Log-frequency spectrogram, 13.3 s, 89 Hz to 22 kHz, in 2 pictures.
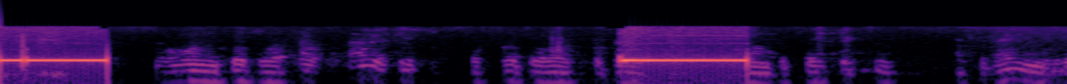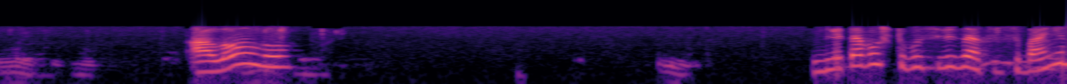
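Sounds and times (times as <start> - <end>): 
telephone line connecting beeps: 0.0 - 0.7, 3.9 - 4.7
recorded voice speaking: 1.0 - 3.9, 4.7 - 8.8, 10.8 - 11.1, 11.8 - 13.3
speech: 7.9 - 8.6, 11.9 - 13.3.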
